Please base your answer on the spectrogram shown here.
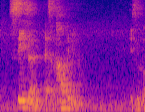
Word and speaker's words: ZEASN: at this incredible spots Jason as we call season I've got to learn pronounce it right as the Prof P just said season as a company is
